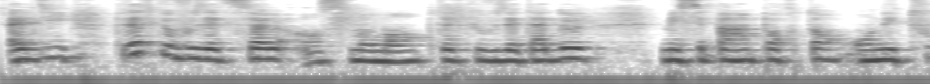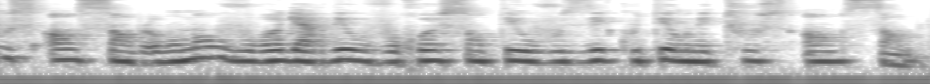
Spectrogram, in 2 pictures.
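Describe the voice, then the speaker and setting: During a channeling session, a middle-aged spiritual medium talks softly as she passes along messages. She has a mid-range voice with little movement in pitch and a brisk pace.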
